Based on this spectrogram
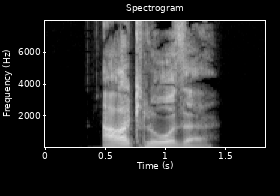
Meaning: inflection of arglos: 1. strong/mixed nominative/accusative feminine singular 2. strong nominative/accusative plural 3. weak nominative all-gender singular 4. weak accusative feminine/neuter singular
- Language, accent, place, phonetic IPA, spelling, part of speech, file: German, Germany, Berlin, [ˈaʁkˌloːzə], arglose, adjective, De-arglose.ogg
